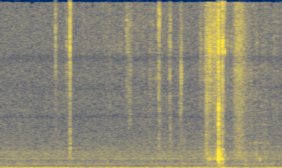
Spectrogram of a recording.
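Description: Faint handling of paper pieces on a cutting mat: light taps and small ticks, with one brief louder rustle a little over three seconds in, over a steady low hum.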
